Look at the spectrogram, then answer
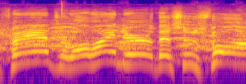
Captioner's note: crowd cheering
